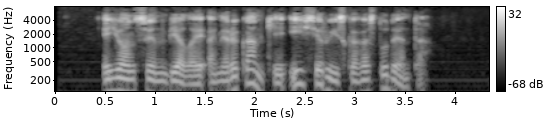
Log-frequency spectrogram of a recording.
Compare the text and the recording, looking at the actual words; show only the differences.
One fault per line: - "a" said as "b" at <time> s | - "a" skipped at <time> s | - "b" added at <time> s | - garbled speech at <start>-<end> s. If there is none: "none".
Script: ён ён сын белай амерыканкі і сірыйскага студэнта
- "ён" skipped at 0.8 s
